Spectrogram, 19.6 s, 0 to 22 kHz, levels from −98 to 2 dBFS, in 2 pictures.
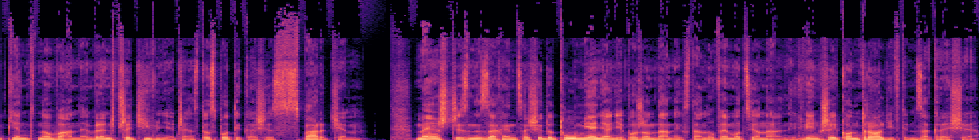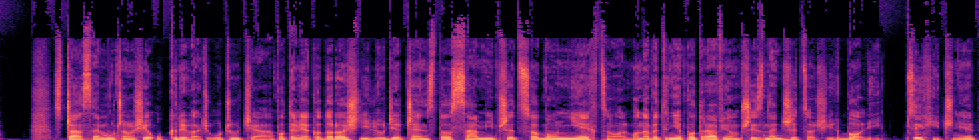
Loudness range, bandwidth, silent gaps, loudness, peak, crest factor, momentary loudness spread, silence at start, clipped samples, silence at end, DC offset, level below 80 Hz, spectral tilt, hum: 3 LU; over 20 kHz; 3.85-3.89 s; -19 LUFS; -2 dBFS; 16 dB; 11 LU; 0 s; under 0.1%; 0 s; under 0.1%; -38 dBFS; -5 dB/octave; none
